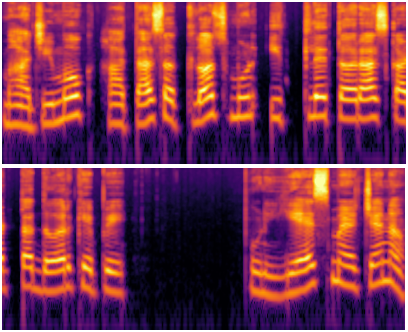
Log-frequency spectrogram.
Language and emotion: Goan Konkani, sad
